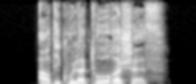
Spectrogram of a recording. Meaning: strong/mixed nominative/accusative neuter singular of artikulatorisch
- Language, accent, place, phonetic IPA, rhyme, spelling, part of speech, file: German, Germany, Berlin, [aʁtikulaˈtoːʁɪʃəs], -oːʁɪʃəs, artikulatorisches, adjective, De-artikulatorisches.ogg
